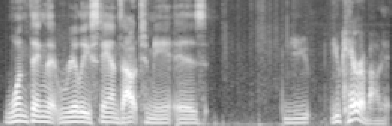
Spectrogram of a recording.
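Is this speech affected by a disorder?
No.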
